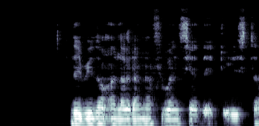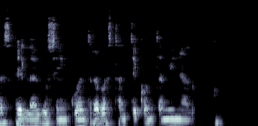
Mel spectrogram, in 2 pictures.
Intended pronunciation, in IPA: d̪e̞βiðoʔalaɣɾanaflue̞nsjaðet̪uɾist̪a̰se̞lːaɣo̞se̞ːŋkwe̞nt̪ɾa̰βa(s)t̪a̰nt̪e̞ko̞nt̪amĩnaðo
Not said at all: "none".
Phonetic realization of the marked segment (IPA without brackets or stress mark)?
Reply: s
